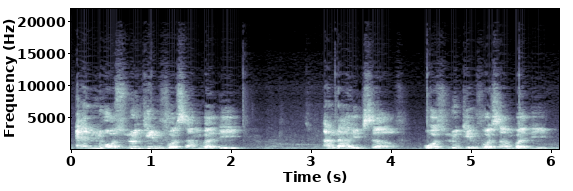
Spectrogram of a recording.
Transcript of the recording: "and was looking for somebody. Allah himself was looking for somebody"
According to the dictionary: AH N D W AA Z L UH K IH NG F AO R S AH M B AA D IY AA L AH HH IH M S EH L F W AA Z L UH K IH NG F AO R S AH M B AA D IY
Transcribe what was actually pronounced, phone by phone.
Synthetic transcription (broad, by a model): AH N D W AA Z L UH K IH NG F AO R S AH M B AA D IY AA N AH HH IH M S EH L F W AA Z L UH K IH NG F AO R S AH M B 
